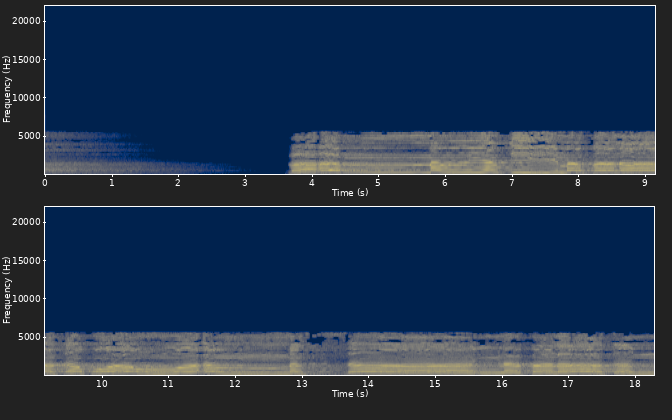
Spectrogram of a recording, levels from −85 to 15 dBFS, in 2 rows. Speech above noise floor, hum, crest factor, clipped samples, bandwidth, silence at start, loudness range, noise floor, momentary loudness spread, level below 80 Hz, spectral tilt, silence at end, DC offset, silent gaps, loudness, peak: over 75 dB; none; 14 dB; under 0.1%; 5.8 kHz; 0 s; 4 LU; under -90 dBFS; 9 LU; -74 dBFS; -6.5 dB/octave; 0 s; under 0.1%; none; -16 LUFS; -2 dBFS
